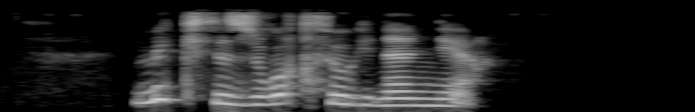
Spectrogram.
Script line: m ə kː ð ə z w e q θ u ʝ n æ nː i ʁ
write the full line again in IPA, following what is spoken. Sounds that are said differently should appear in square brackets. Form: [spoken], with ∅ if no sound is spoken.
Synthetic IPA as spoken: m ə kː [θ] ə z w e q θ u ʝ n æ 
